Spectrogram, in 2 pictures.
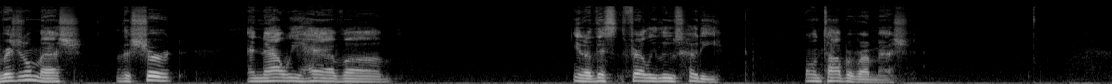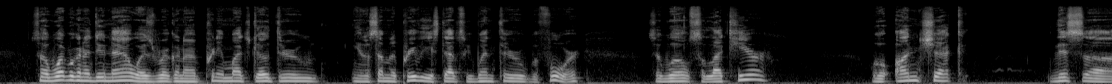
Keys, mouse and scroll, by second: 7.7 middle click, 10.3 click.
